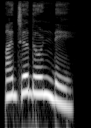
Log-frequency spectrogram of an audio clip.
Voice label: "ಅಜದೊಂಡೆ", Kannada

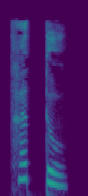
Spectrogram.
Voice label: "ಕತ್ತು", kannada

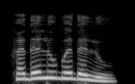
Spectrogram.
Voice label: "ಕದಲುಬದಲು", Kannada

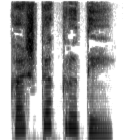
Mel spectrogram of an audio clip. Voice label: "ಕಷ್ಟಕೃತಿ", Kannada

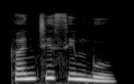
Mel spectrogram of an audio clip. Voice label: "ಕಂಚಿಸಿಂಬು", Kannada

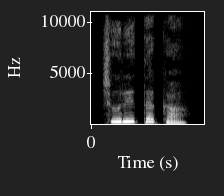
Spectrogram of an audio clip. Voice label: "ಚುರಿತಕ", Kannada

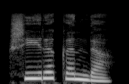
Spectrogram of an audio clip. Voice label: "ಕ್ಷೀರಕಂದ", Kannada

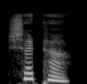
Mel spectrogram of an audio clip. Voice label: "ಶಠ", Kannada

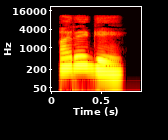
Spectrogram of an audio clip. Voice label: "ಆರೋಗ್ಯ", Kannada

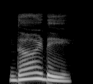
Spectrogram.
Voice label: "ದಾಡೆ" Kannada

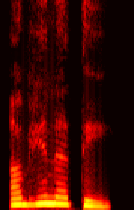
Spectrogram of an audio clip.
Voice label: "ಅಭಿನೂತೆ", kannada

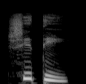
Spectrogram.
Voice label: "ಶಿತಿ", Kannada; śiti; noun; black colour.

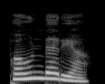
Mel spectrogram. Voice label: "ಪೌಂಡರ್ಯ", Kannada

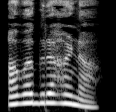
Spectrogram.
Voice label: "ಅವಗ್ರಹಣ", Kannada

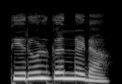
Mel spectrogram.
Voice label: "ತಿರುಳ್ಗನ್ನಡ", Kannada

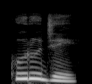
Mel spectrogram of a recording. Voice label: "ಕುರಿಜು", kannada

